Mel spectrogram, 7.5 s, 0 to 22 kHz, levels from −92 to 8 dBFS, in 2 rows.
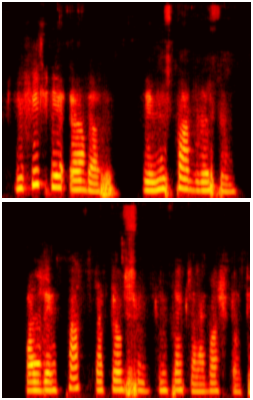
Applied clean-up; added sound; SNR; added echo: neural mask model Resemble Enhance denoiser.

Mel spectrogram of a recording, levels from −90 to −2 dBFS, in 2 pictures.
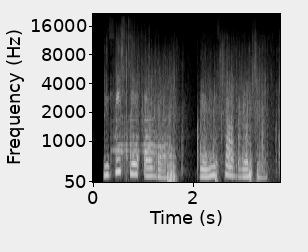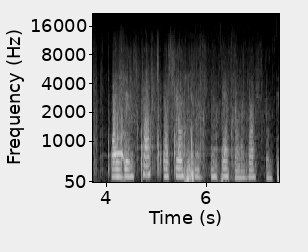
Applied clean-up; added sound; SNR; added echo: neural mask model RNNoise.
